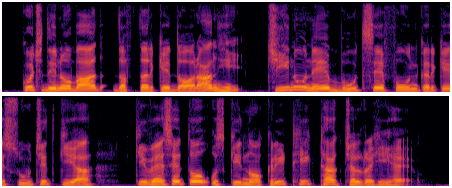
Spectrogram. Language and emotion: Hindi, neutral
